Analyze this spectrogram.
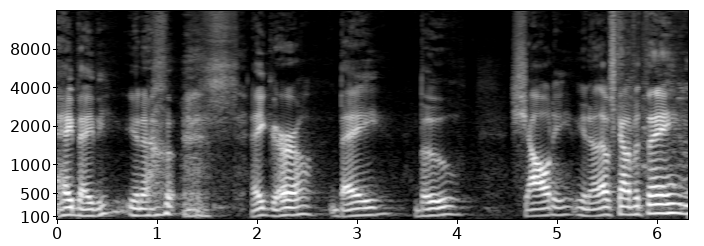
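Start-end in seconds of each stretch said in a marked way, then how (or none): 0.0-0.5 mock smooth talker. Sweet-talking upset wife. 1.9-5.2 lower, softer crooning pet names; hammed-up ladies' man; husband sweet-talking his upset wife, lower and softer; mock smooth talker.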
